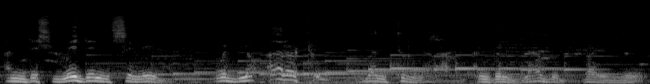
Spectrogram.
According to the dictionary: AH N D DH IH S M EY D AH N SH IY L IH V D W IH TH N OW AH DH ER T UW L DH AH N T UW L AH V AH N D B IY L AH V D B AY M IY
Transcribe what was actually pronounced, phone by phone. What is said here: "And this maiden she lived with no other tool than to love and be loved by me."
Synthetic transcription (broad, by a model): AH N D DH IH S M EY D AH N S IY L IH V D W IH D N OW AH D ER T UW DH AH N T UW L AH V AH N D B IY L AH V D B AY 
